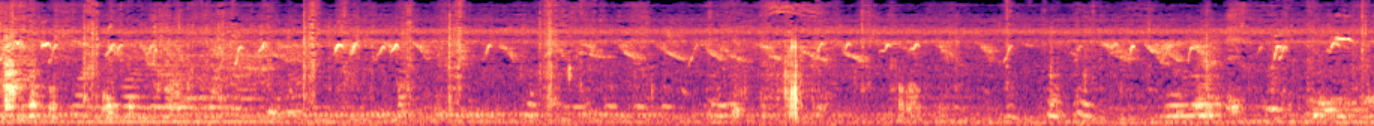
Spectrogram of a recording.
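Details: A brood of day-old village chicks just out of the egg, gathered on a farm. Constant shrill, falling cheeps overlap in a dense chorus. Occasional sharp taps and faint low voices come through.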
